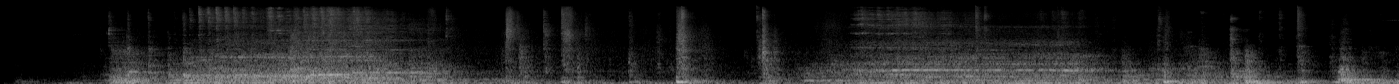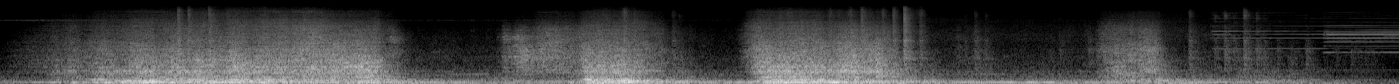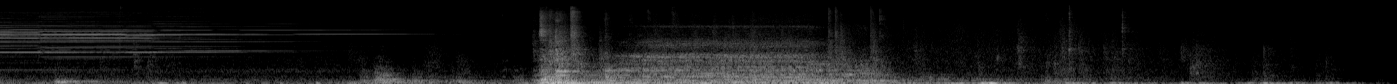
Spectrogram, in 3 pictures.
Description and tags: Sound of a noisy Elevator. Doors closed and elevator goes from the second floor to the ground floor. Recorded with Zoom H1.
broken, close, closing, door, doors, elevator, floor, lift, noise, open, opening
